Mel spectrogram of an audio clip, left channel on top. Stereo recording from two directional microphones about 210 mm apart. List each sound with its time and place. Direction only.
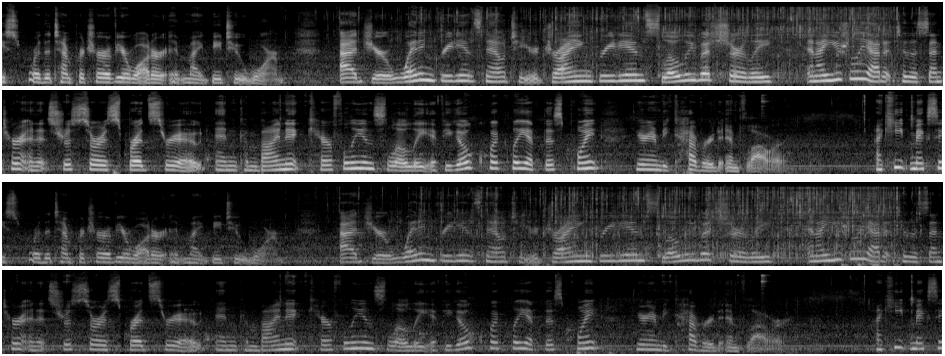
0.0 s a woman's voice: 50° left (ahead or behind)
7.7 s speech: 35° right (ahead or behind)
8.0 s a woman's voice: 50° left (ahead or behind)
18.1 s a woman's voice: 50° left (ahead or behind)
